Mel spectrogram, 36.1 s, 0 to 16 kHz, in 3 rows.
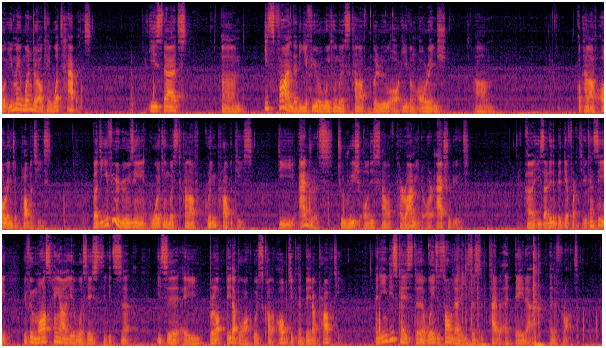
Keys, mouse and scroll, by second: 5.7 click, 6.1 click, 7.3 click, 7.7 click, 14.8 click, 32.3-35.4 drag.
